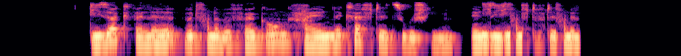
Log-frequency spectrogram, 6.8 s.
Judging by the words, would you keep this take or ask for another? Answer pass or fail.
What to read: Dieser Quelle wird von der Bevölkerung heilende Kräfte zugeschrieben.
fail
